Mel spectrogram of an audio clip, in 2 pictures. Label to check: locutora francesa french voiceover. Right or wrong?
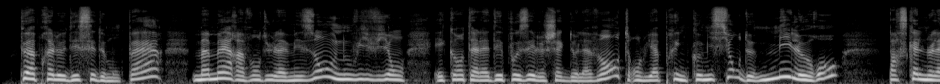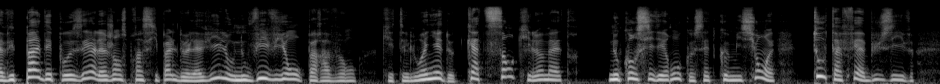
Right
